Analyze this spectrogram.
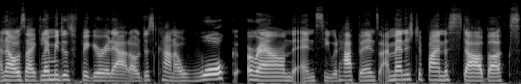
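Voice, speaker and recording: A very fast, animated delivery in an Australian accent, bright and sharp in tone, on a very clean recording with a silent background. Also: woman. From Australia, Port Macquarie NSW. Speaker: podcast host, cruise ship worker. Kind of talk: casual storytelling podcast. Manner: animated, chatty with many fillers.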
